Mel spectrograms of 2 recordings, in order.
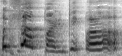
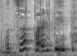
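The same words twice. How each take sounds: First: Much higher and louder, laughing; big shouted greeting. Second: Upbeat hello to the crowd; cheerful show opener; excited greeting. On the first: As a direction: yell it like a hype host. Greeting repeated bigger. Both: Real, not acted.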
